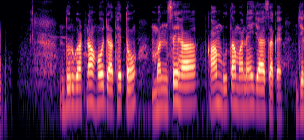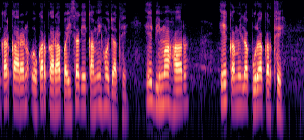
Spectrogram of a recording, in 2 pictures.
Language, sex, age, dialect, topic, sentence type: Chhattisgarhi, male, 25-30, Central, banking, statement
